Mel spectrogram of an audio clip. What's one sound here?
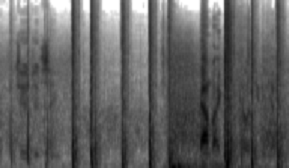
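Rifle shots crack one after another.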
